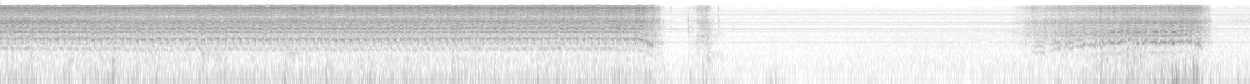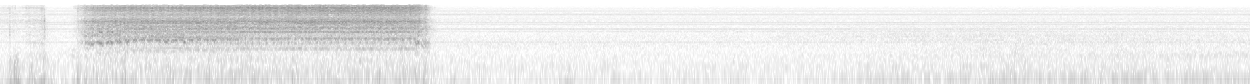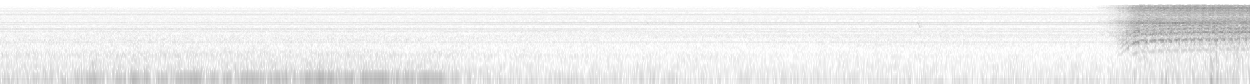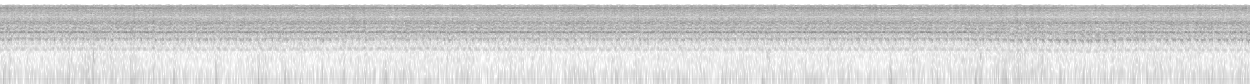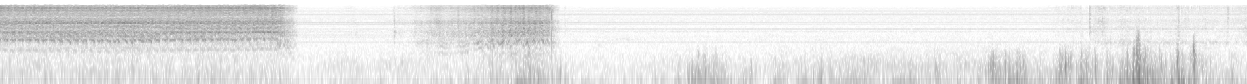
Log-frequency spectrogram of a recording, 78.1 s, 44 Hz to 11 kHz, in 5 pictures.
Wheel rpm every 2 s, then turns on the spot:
110, 110, 110, 110, 10, 0, 40, 30, 90, 110, 40, 0, 0, 0, 0, 0, 0, 0, 0, 0, 0, 0, 50, 110, 110, 120, 120, 110, 120, 110, 120, 110, 100, 10, 30, 0, 0, 0, 10.
none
